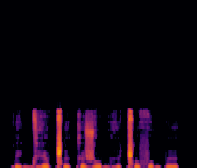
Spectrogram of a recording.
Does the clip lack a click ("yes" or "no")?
no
